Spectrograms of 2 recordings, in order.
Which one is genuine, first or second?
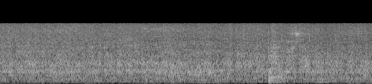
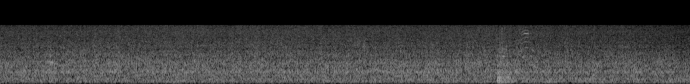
second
